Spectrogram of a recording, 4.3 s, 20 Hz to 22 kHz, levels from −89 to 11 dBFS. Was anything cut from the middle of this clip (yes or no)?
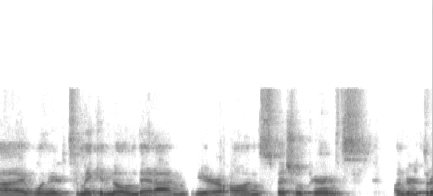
no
